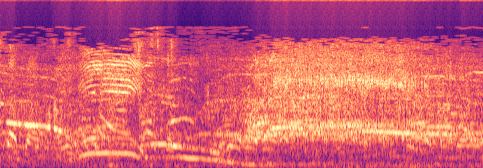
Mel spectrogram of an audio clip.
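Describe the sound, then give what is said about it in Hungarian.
A concert crowd in London erupts in loud, sustained applause as the performer appears after keeping them waiting, with scattered whoops and shouts sliding up and down in pitch above a dense wash of clapping and cheering. “várakoztatta a tömeget, majd amikor megjelent, szólt egy ilyen taps.”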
